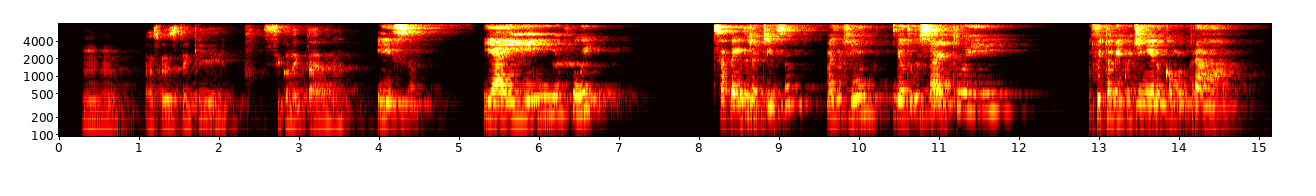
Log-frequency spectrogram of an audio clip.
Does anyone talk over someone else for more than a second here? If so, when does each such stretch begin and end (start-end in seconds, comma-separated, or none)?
none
